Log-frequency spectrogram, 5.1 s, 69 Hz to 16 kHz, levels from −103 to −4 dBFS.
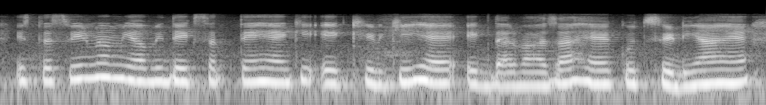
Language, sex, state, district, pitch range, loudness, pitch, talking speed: Hindi, female, Uttar Pradesh, Lalitpur, 210-240 Hz, -15 LUFS, 225 Hz, 225 wpm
